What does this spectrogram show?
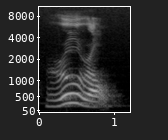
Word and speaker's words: rural: The second word is rural. rural rural. خب استرس این کلمه اول هست و میبینید صدای او کوتاه داریم و ای قبل از ال رو به شکل شوا تلفظ میکنیم.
